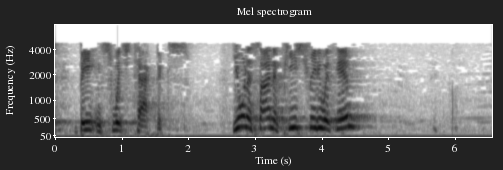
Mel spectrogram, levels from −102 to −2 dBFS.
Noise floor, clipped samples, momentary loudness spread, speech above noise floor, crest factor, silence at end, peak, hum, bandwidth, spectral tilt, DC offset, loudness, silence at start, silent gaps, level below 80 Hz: -51 dBFS; under 0.1%; 18 LU; 37 dB; 16 dB; 1.85 s; 0 dBFS; none; 5 kHz; -10 dB/octave; 2%; -14 LUFS; 0 s; none; -48 dBFS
